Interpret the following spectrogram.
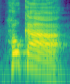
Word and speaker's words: Hoka: Hoka. O in English is a diphthong. How do we know that? Because if we have owl, like in coal, it turns into two syllables and you can hear a w sound. So 谓双母音 is actually a vowel and a W or a J. In this case, it's a W. So hoka, the second one, the second syllable, the vowel in the second syllable is a schwa.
